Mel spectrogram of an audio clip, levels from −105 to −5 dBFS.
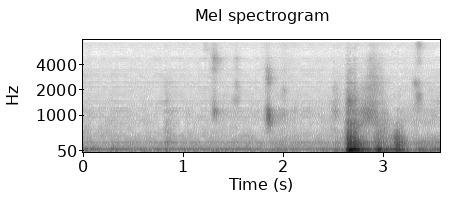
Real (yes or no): no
